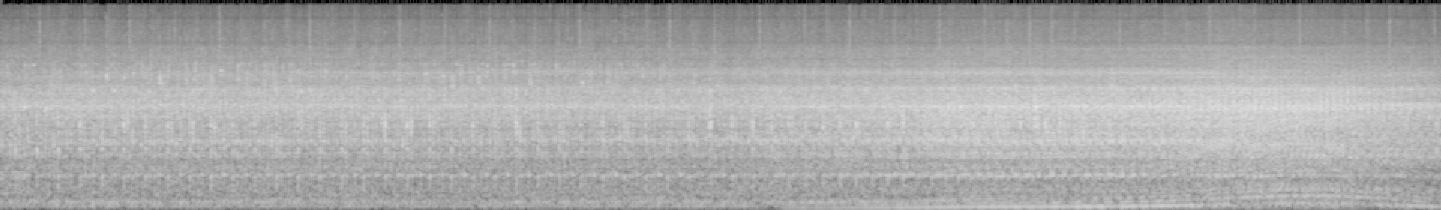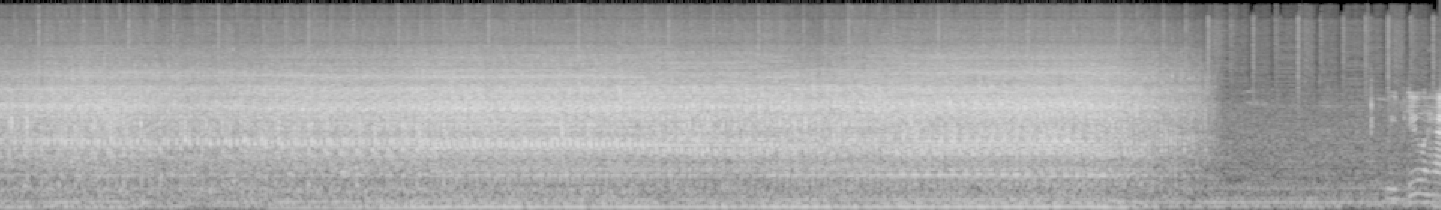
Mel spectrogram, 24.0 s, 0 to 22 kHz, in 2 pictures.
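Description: A 1977 Mercedes-Benz diesel engine idles with a steady, loud, knocking clatter that swells briefly as if revved slightly, then drops off near the end.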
